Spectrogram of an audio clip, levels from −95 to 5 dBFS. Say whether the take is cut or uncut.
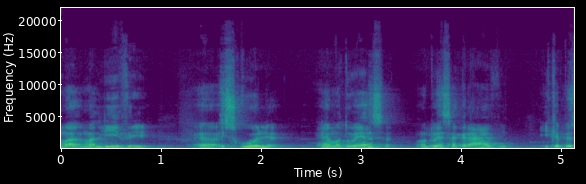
uncut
